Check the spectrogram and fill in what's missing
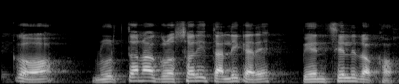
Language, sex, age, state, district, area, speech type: Odia, male, 45-60, Odisha, Dhenkanal, rural, read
